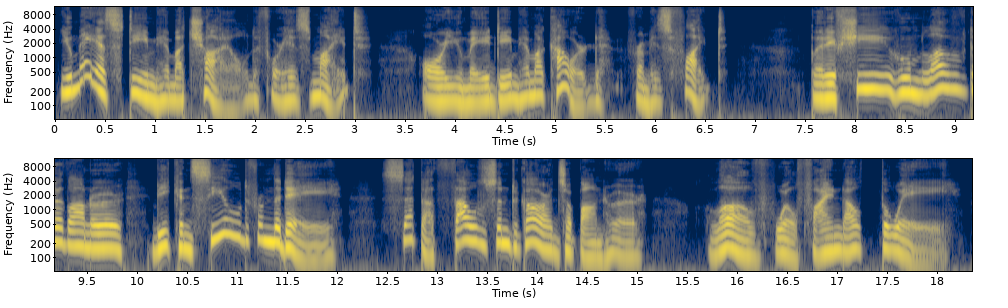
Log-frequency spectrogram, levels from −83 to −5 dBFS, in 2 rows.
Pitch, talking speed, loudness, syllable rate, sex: 155 Hz, 140 wpm, -19 LUFS, 3.2 syllables/s, male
